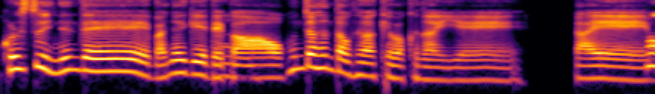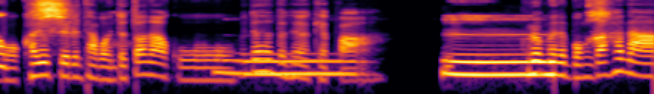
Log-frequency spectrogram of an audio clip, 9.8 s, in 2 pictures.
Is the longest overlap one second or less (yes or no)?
no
